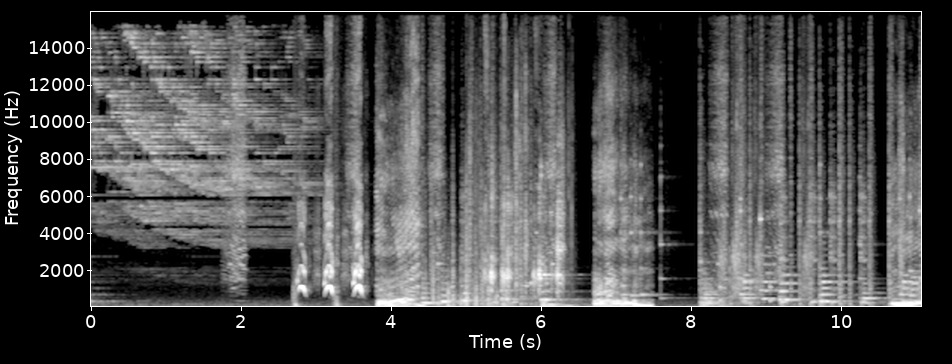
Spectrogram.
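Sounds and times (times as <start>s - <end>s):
cartoon puppy yapping: 2.7s - 6.4s.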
